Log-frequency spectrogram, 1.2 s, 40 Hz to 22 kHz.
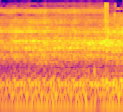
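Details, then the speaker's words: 6.0 diesel after installing 155/30 injectors: a steady, even idle with a deep low rumble and no sharp injector knock; it still hazes slightly from the extra fuel but runs healthy. "But it's not pouring out of the hood, and it doesn't have real bad injector knock anymore, so that's good."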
